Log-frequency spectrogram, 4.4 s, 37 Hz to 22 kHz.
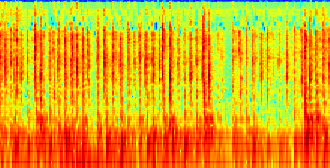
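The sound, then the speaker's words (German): Rapid, continuous typing on a Cherry G83 office computer keyboard with rubber-dome block keys, dense clattering keystrokes with a steady busy rhythm, fairly loud, with no voices. “Das ist beispielsweise die Cherry G83. Das ist so eine typische Bü Bürotastatur. Hier, mal hören.”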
